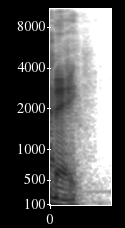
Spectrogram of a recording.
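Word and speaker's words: Mei: It's M-E-I. Is it May? – I believe that's okay. – May.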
